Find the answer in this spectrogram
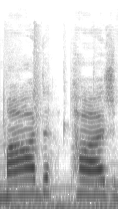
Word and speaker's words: Mod Podge: And I'm saying Mod Podge because that's how you say it.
